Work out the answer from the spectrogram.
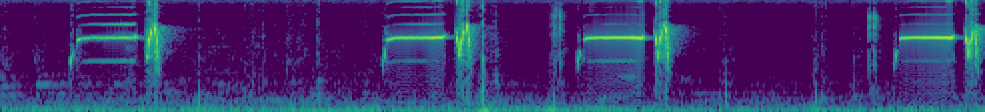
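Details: Prinia in lively narung song: four phrases, each a long shrill whistle cut off by a rasping buzzy burst, with uneven gaps. A single sharp knock is heard midway over a low background hum.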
